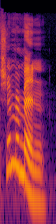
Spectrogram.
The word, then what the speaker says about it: Shimerman: Shimerman.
